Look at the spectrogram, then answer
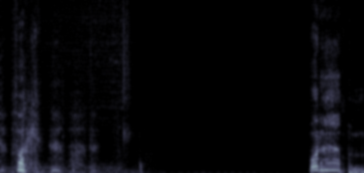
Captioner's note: panting; finger snap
